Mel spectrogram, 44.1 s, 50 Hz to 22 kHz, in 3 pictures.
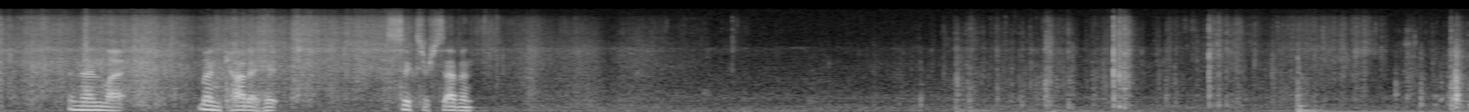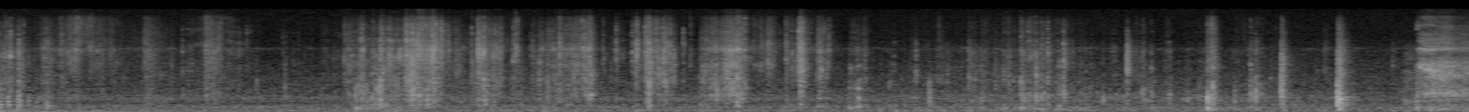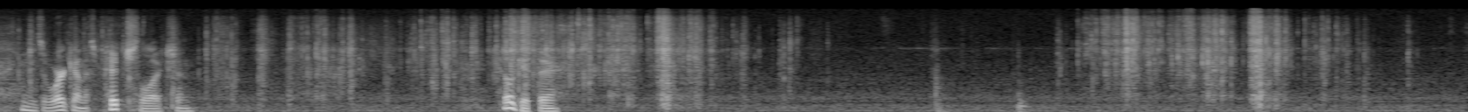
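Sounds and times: crinkling of wrapped packs: 0:00.0 - 0:05.6, 0:09.2 - 0:27.3, 0:29.6 - 0:37.7, 0:39.9 - 0:43.6.

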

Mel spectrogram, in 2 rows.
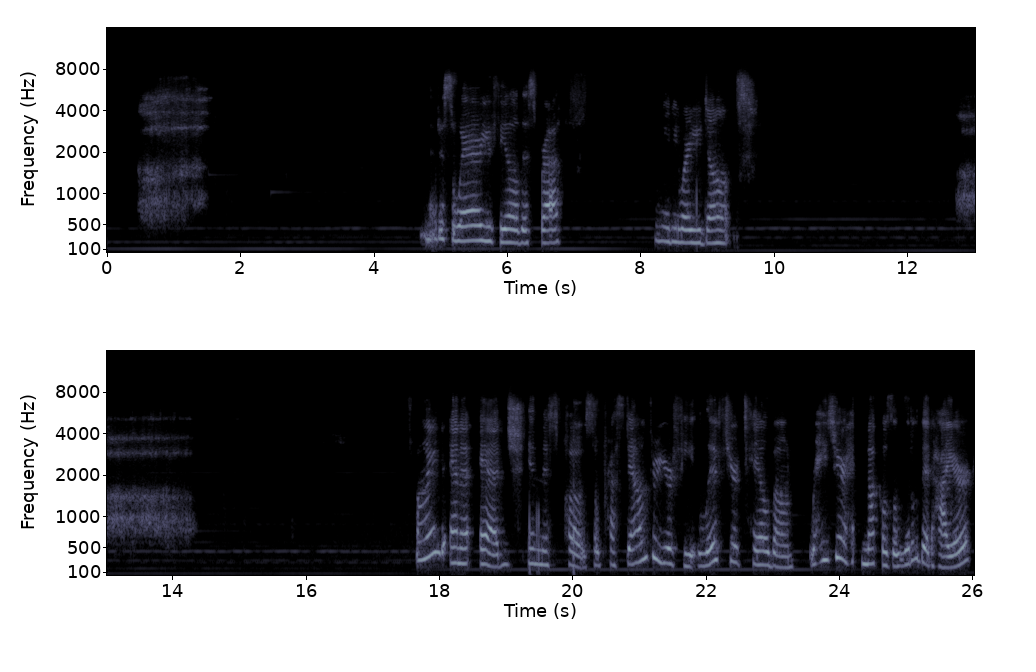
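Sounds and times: faint background music: 0:00.5 - 0:10.0, 0:12.6 - 0:15.0, 0:15.7 - 0:26.0
person breathing: 0:12.8 - 0:14.4.

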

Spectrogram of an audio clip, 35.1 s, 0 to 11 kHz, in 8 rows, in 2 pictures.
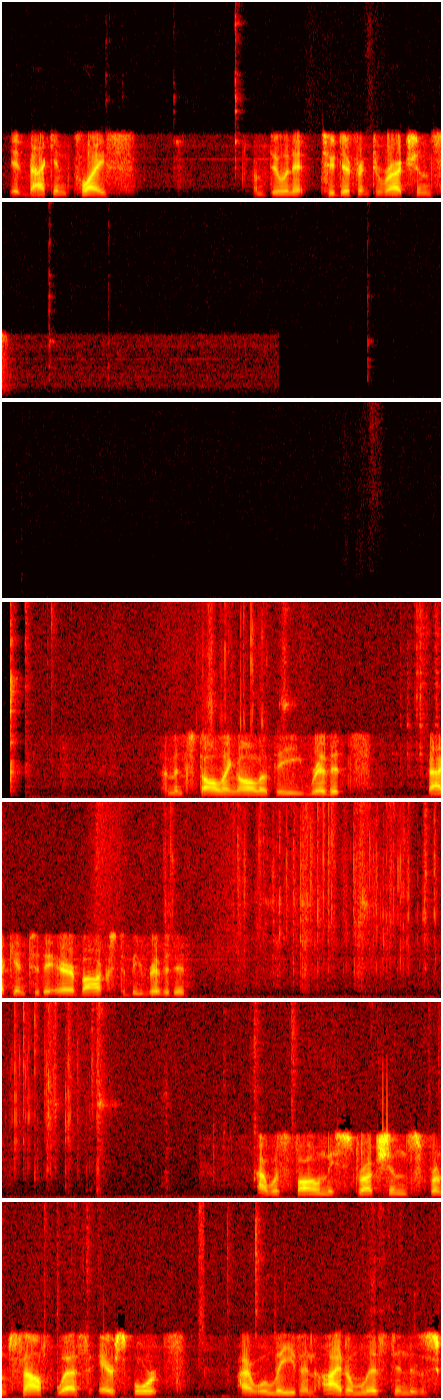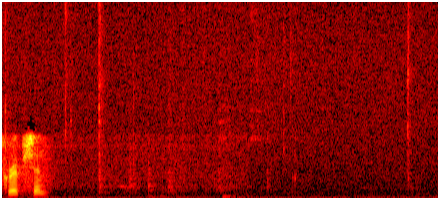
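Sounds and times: faint hiss: 0:00.3 - 0:07.2.

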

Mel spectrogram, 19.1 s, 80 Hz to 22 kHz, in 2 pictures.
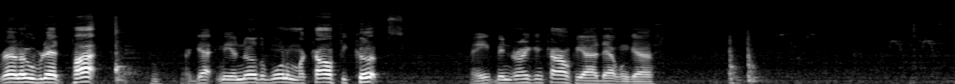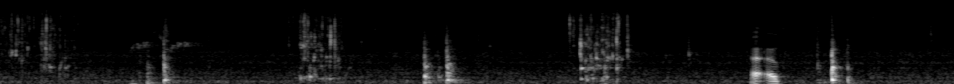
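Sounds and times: liquid splashing when poured: 0:09.4 - 0:10.4, 0:12.4 - 0:13.4, 0:15.2 - 0:15.9.

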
